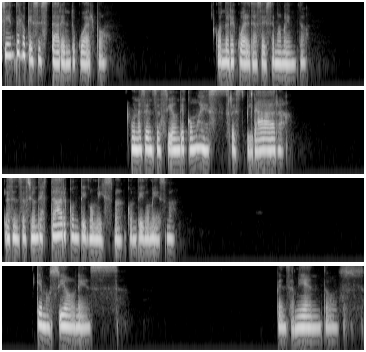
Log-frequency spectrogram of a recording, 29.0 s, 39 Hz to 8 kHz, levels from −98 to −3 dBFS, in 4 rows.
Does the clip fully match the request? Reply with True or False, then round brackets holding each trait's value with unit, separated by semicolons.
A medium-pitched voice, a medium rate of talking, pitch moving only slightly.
False (180 Hz; 60 wpm; 2.1 semitones)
